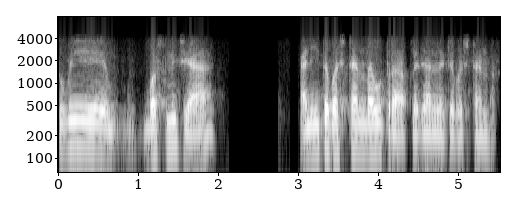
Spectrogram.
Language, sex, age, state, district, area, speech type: Marathi, male, 30-45, Maharashtra, Jalna, rural, conversation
